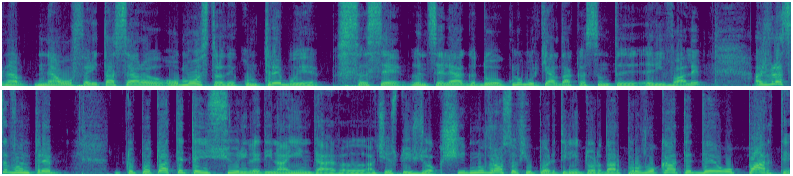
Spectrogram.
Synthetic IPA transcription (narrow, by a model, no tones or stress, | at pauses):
neaneao̞fe̞ɾit̪aseaɾəo̞mo̞st̪ɾəd̪e̞kumt̪ɾe̞buje̞ | səse̞ɨnt̪se̞leaɡəd̪o̞wəkluburʲkʲard̪akəsunt̪rivale̞aʃvɾeasəvəɨnt̪ɾe̞b̚ | d̪upət̪oat̪e̞t̪e̞nsiunile̞d̪inaint̪eaa̰t͡ʃe̞st̪ujʒo̞kʃinuvɾeawsəfiwpərt̪init̪o̞rd̪arpɾo̞vo̞kat̪e̞d̪e̞o̞part̪e̞̰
